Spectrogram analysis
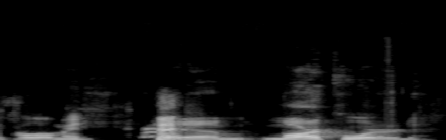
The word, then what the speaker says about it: Markwardt: what i'm doing yeah you can uh leave the t off when you pronounce it i guess just say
